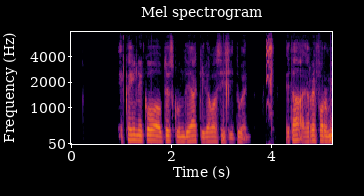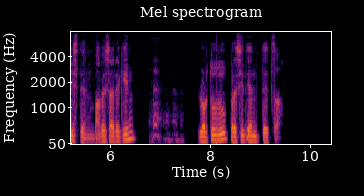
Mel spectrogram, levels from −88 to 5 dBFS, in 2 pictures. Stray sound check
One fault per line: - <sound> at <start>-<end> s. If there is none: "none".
- squeak at 3.9-4.1 s
- throat clearing at 6.8-7.5 s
